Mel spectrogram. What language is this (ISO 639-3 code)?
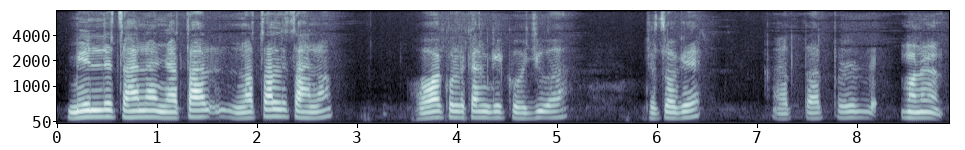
sat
